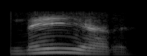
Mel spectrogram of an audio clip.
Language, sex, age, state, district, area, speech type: Dogri, male, 18-30, Jammu and Kashmir, Reasi, urban, conversation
